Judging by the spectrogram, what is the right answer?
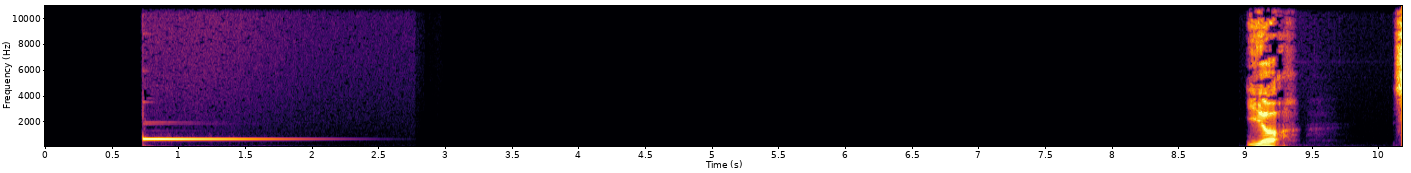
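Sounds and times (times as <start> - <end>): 
electronic prompt tone in a role-play exercise: 0.8 - 2.3
speech: 9.0 - 9.4.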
